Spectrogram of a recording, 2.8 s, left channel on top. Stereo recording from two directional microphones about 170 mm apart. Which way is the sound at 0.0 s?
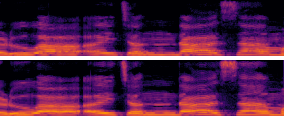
35° right (ahead or behind).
